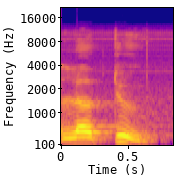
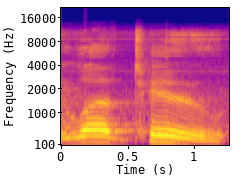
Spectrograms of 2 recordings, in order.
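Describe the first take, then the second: First: The vowel in 'to' is short. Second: The vowel in 'to' is long. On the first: The speaker calls it wrong. "not love to" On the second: The speaker calls it right. "so that vowel's longer"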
